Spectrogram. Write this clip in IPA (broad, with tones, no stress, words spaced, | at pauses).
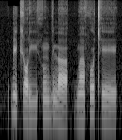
ɓe˦t͡ʃɔ˨ɾiː˨ hũ˦bɪ˦na˨ | bã˨fo˦tʰeː˨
